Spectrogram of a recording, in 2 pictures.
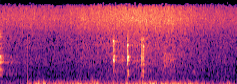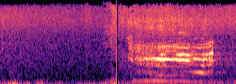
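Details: Red deer in the rut on Poland's Orzysz military training ground, archival recording: a steady low rumble of wind or noise with a few faint clicks, then one harmonic roar near the end that lasts under two seconds.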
